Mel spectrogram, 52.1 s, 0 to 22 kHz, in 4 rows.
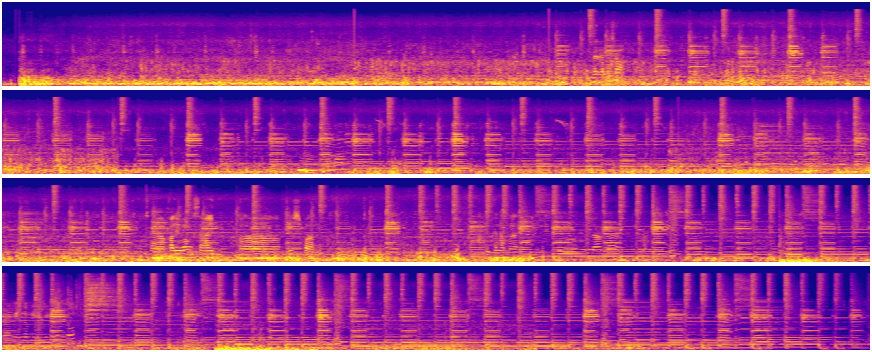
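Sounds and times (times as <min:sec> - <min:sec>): wind rushing over microphone: 0:00.0 - 0:50.6
background music with beat: 0:07.9 - 0:52.0.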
